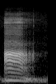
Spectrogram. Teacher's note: উচ্চ স্বরধ্বনি হচ্ছে জিভ উপরের দিকে থাকে, আর নিম্ন স্বরধ্বনি হচ্ছে জিভ সবচেয়ে নিচে থাকে। যেমন কি আ, তোমরা যখন উচ্চারণ করবে তখন দেখবা আটা হচ্ছে কোথায় গেল, নিম্নে, অর্থাৎ নিচে চলে গেল জিভ।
